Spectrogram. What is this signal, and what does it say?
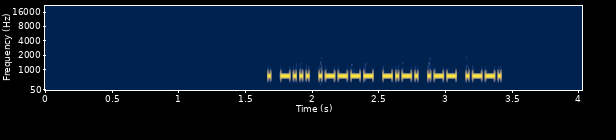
Morse code, heard as a keyed tone, about 52 wpm, 700 Hz. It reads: EB1CWP
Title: DXCC-100 Call Signs - 6 Characters - Repeated 3x - 50wpm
